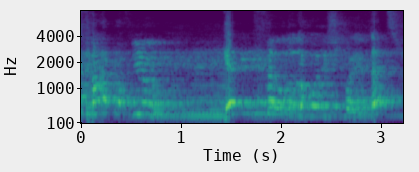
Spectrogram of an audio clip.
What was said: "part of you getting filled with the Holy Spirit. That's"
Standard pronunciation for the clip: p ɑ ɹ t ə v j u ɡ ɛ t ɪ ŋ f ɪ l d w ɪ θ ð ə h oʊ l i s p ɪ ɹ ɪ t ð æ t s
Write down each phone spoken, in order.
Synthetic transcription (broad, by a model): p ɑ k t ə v j u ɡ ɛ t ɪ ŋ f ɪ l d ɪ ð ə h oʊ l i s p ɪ ɪ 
